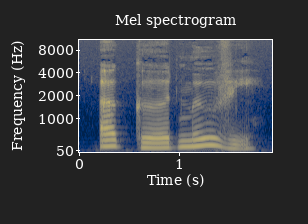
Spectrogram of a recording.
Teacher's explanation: But good is also a primary stress. But it's a little bit lower, a little bit softer, not as strong as movie.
